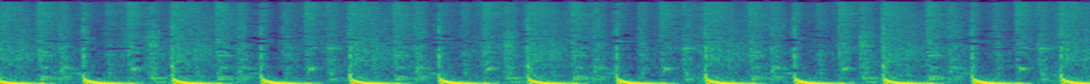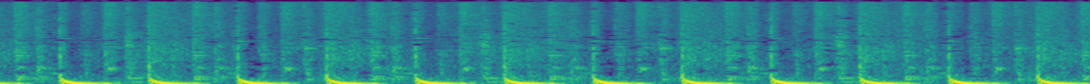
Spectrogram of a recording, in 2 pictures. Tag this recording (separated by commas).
Music, Electronic music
